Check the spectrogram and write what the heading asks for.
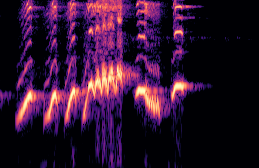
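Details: Ngeplong song of a white-rumped shama, played to train caged birds: a quick burst of rising whistled notes merging into a rich warbled phrase, ending in two clear whistles.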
